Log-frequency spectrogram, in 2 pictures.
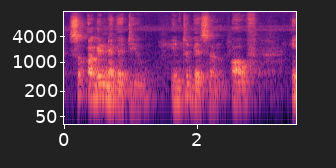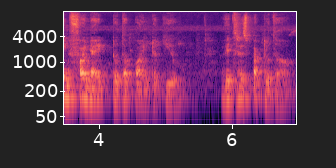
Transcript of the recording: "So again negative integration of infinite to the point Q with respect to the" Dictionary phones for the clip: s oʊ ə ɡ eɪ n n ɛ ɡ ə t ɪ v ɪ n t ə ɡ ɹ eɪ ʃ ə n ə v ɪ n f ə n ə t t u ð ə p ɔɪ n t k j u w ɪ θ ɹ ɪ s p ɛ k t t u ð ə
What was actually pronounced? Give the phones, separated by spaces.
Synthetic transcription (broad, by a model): s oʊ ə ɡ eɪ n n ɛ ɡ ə t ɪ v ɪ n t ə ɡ eɪ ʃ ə n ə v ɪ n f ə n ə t t u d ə p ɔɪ n t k j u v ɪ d ɹ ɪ s p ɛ k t t u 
